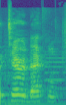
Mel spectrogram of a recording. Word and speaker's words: pterodactyl: You sound like a pterodactyl. – The fuck? Did you know the P in pterodactyl is silent? – Patera?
